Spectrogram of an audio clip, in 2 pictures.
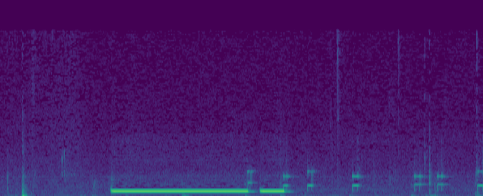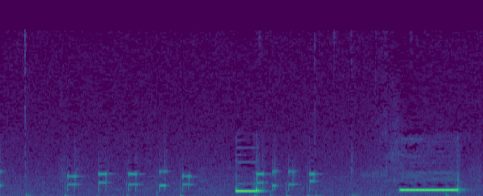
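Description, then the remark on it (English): Phone keypad tones beep out a number as the Taney County Board of Equalization tries another phone number, in a quick series of short, evenly spaced pairs of pitches, preceded by a steady dial tone and followed by a ringing tone, with no talking. “We have another number here to try and get a hold of you with, and we will try that number.”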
